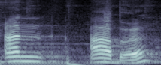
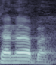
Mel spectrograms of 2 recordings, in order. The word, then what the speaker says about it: Ann Arbor: It's Ann Arbor. I say it like a Louis Anaba, It's Ann Arbor.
